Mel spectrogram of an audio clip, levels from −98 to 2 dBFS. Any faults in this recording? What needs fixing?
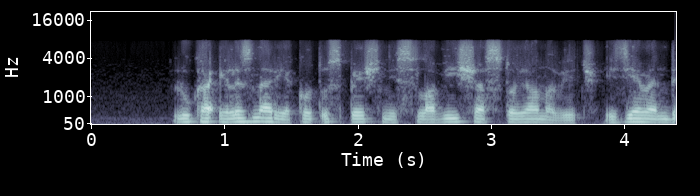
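Heavy coding damage runs through the entire speech clip, with nothing above 7.7 kHz and a breathy, grainy edge on the voice. This is likely Bluetooth LC3 compression at a low rate, which fits about 16 kbps with 10 ms frames. The codec zeroes much of the upper spectrum and patches it with noise. On a spectrogram there is a hard ceiling at 7.7 kHz, with speckled noise-fill below it instead of clean harmonics. To prevent it, record on the device itself or over a wired link, or raise the LE Audio bitrate and sample rate.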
